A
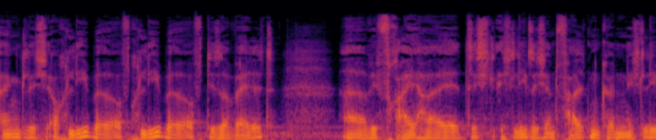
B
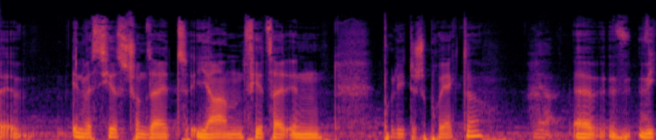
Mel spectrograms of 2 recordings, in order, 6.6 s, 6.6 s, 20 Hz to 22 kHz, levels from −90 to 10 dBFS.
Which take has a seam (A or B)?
A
